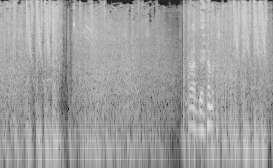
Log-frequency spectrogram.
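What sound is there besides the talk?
gunfire in a shootout, from video game Hitman Absolution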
